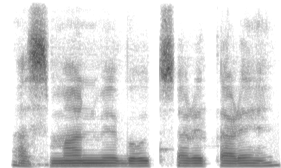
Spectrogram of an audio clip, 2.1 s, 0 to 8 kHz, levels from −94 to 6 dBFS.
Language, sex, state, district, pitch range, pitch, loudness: Hindi, male, Uttar Pradesh, Hamirpur, 120-125 Hz, 120 Hz, -30 LUFS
